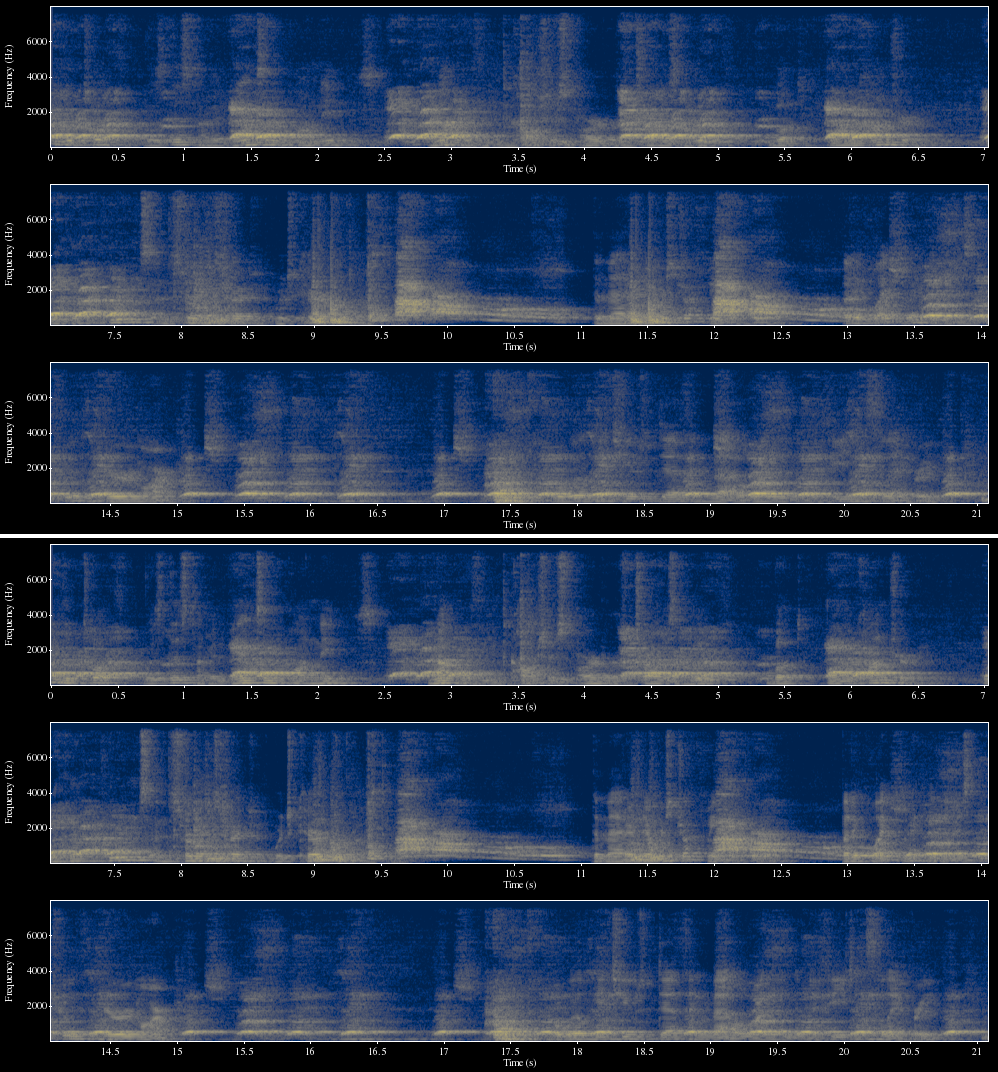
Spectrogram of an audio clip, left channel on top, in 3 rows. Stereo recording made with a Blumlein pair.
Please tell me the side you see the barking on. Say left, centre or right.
left.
